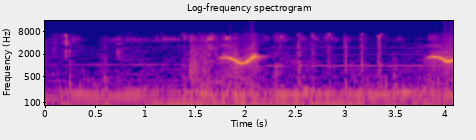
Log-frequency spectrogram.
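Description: A person whistling twice, each a short whistle that dips in pitch and rises again, about two seconds apart, the second near the end.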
